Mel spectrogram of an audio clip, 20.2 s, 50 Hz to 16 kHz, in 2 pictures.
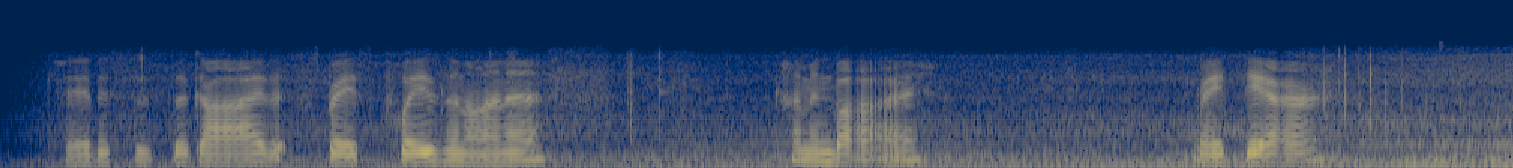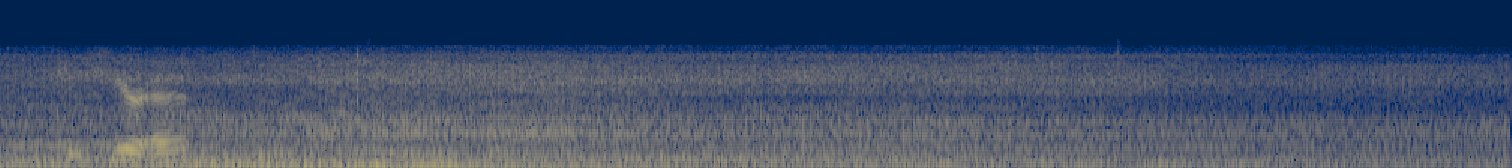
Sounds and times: Vehicle: 0.0 - 20.1
Speech: 0.4 - 3.7, 5.2 - 6.2, 8.0 - 8.9, 10.5 - 11.4.

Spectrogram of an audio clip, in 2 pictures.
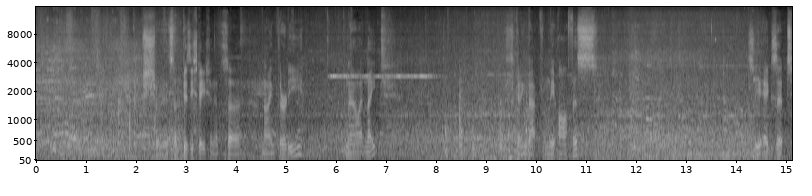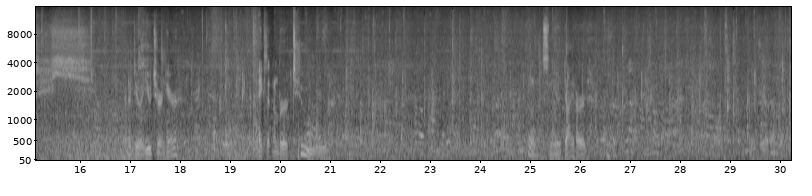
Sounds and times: Speech: 2.1 - 5.4, 6.1 - 7.2, 9.4 - 12.8, 13.7 - 18.4, 19.5 - 21.6, 22.7 - 30.2
Walk, footsteps: 21.3 - 24.7, 26.2 - 30.2.

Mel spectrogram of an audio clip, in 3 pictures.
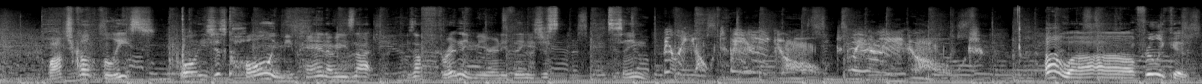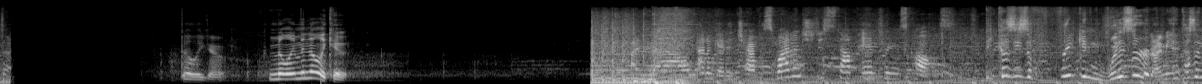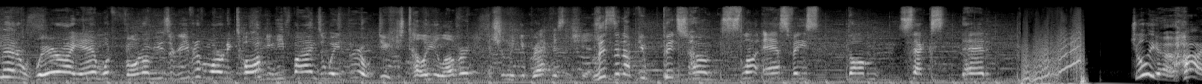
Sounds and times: Music: 0.0 - 12.2, 17.9 - 34.9
Speech: 0.5 - 9.8, 10.4 - 12.1, 13.8 - 15.6, 18.6 - 34.0, 35.4 - 36.0.

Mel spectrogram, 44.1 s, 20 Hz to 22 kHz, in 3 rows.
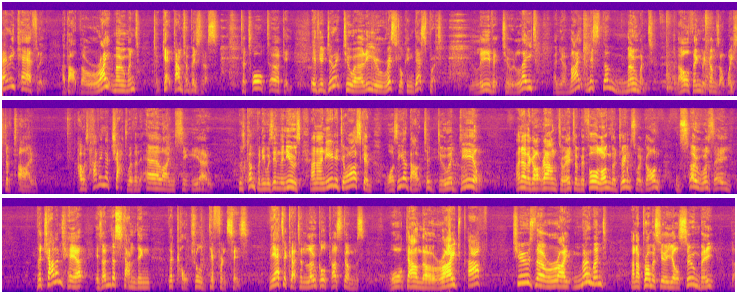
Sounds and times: Speech: 0.0 - 15.4, 16.2 - 24.4, 25.0 - 29.4, 30.0 - 44.0.

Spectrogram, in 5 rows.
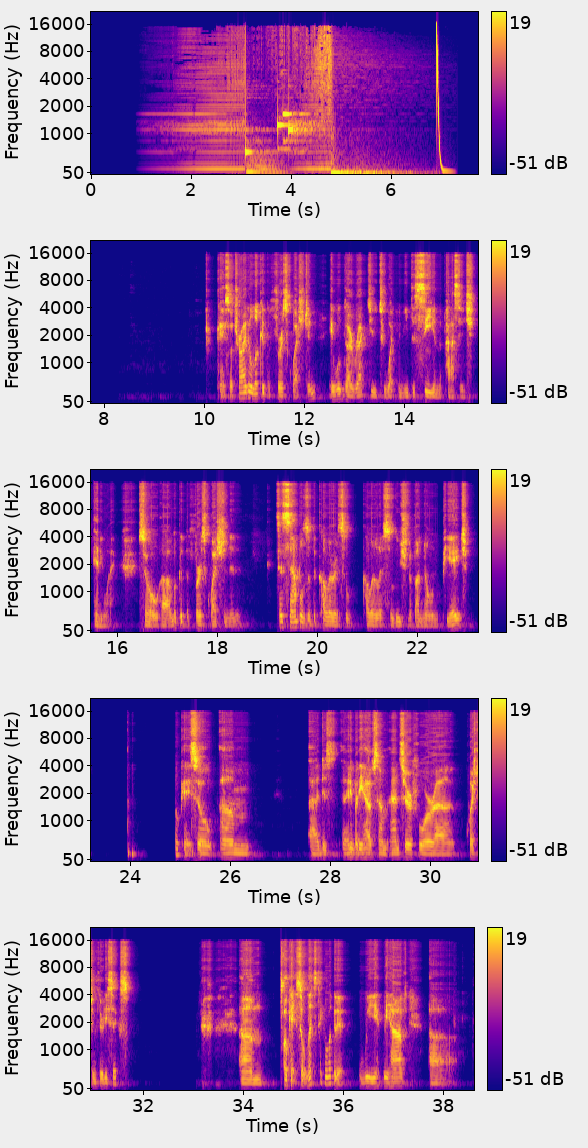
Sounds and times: Music: 0.9 - 7.1.

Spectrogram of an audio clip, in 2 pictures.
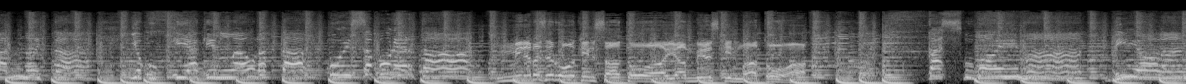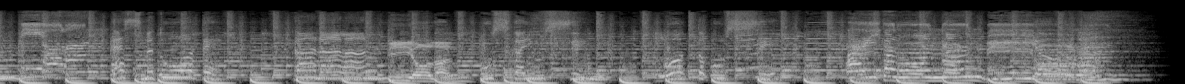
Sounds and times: Music: 0.0 - 23.7.

